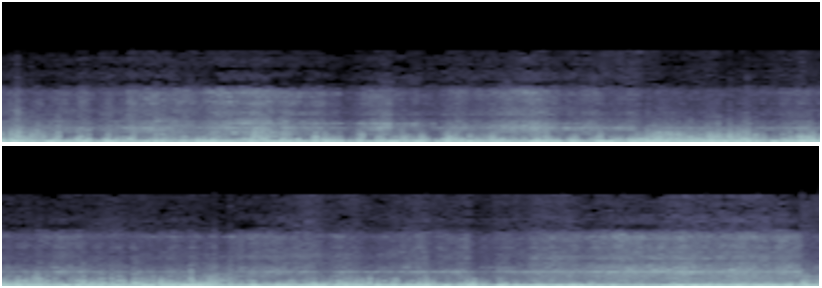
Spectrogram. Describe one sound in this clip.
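A motorcycle engine hums nearby.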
